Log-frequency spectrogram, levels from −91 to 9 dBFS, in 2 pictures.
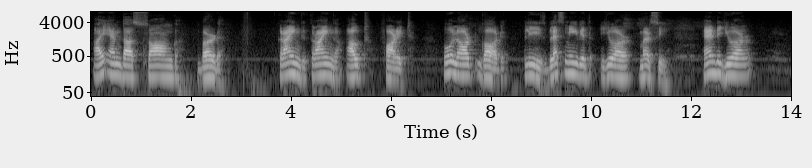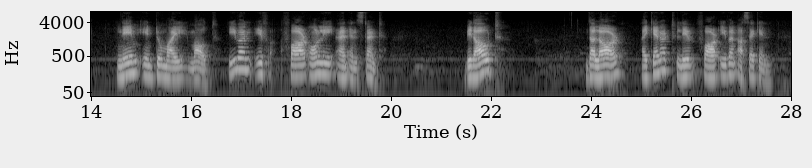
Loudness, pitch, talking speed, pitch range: -25 LUFS, 140 Hz, 90 wpm, 120-155 Hz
